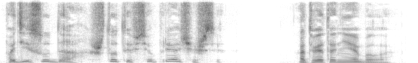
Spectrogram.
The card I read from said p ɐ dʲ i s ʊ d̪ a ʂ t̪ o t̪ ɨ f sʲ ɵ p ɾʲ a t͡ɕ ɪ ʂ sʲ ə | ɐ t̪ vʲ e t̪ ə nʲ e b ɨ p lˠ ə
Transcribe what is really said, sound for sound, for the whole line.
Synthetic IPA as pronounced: p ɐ dʲ i s ʊ d̪ a ʂ t̪ o t̪ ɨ f sʲ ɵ p ɾʲ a t͡ɕ ɪ ʂ sʲ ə | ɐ t̪ vʲ e t̪ ə nʲ e b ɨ lˠ ə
